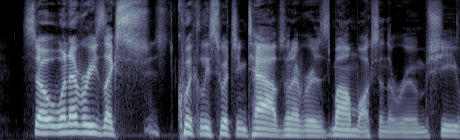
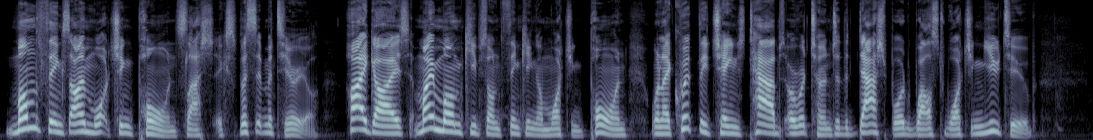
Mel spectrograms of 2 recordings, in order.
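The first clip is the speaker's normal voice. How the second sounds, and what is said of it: Put-on British accent. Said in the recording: “He's British. Can I do a British accent?”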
